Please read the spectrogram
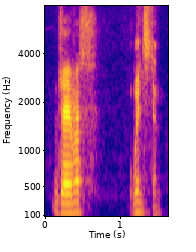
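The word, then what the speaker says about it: Jameis Winston: from saying jamus Winston repeat after me ready jamus jamus Winston Winston reason why jamus Winston jamus Winston there you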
